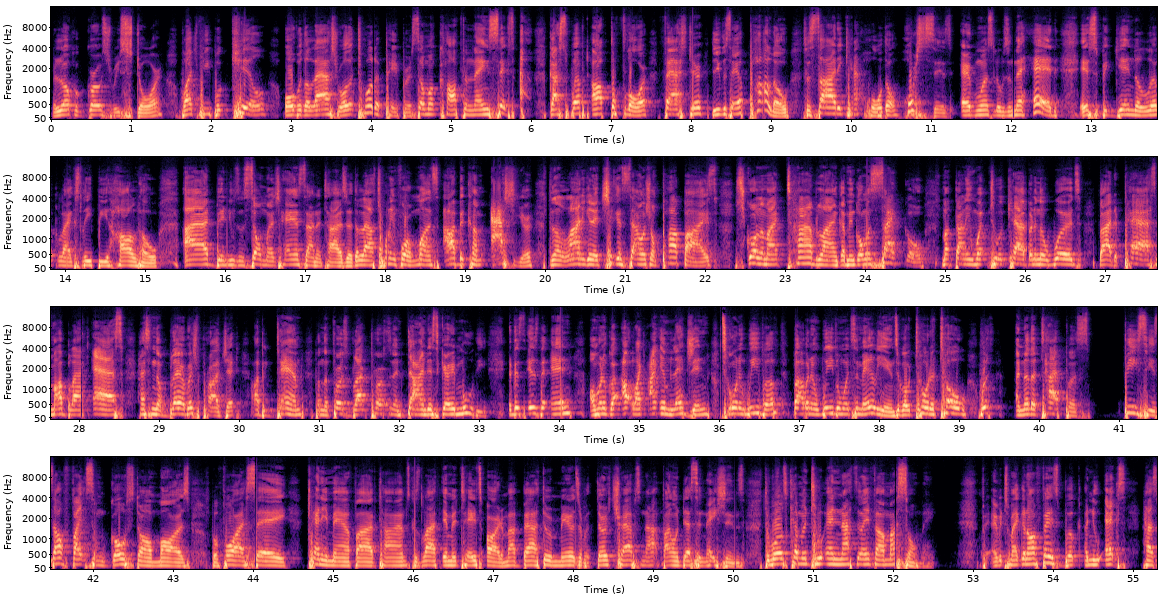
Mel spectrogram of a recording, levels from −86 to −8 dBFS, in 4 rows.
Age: 30-49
